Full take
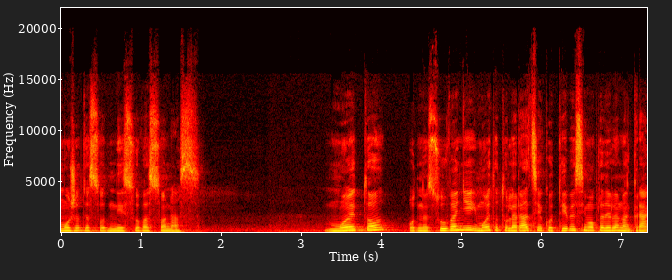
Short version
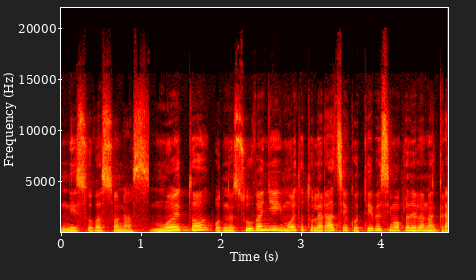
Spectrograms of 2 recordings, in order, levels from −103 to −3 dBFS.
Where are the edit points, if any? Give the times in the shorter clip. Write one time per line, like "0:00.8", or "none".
0:01.0
0:01.9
